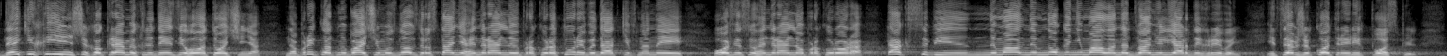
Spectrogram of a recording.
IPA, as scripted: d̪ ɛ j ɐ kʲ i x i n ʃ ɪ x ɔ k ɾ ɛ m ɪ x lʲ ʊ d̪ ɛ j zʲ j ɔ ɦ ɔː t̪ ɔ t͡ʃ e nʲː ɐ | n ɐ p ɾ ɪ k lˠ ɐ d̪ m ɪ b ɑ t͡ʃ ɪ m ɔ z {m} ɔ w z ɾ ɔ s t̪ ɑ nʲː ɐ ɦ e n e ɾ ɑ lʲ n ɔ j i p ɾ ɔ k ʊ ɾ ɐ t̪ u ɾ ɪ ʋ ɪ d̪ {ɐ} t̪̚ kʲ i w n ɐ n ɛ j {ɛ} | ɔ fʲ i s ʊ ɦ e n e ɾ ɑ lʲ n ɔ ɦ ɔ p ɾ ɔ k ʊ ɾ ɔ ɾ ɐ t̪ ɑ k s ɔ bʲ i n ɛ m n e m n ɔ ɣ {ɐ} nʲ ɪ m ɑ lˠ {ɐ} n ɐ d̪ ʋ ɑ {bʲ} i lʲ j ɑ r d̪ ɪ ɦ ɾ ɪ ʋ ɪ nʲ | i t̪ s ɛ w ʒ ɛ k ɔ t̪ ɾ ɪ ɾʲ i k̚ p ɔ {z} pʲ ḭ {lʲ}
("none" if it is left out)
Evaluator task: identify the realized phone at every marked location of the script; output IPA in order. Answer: n, ɑ, i, ɐ, ɐ, mʲ, s, lʲ

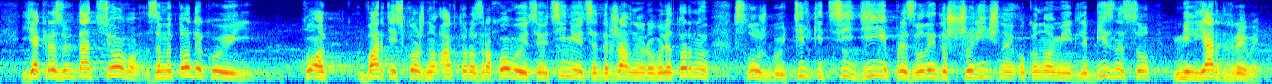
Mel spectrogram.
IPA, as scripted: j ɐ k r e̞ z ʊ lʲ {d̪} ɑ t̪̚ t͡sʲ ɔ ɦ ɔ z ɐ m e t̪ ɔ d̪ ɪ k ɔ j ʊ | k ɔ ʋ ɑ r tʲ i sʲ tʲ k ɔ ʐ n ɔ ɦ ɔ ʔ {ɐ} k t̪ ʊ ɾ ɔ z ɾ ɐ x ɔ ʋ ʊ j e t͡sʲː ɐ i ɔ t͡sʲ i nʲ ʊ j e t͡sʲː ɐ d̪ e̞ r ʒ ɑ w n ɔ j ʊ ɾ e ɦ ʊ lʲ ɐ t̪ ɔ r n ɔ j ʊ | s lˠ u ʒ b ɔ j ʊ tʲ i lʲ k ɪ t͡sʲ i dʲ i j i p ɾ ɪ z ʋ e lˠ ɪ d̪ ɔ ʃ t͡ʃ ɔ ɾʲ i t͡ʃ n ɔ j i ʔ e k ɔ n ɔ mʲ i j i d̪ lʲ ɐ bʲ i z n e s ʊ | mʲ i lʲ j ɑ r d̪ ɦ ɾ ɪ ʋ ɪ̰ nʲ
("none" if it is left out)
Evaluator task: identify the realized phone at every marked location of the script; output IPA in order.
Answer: t̪, ɑ

